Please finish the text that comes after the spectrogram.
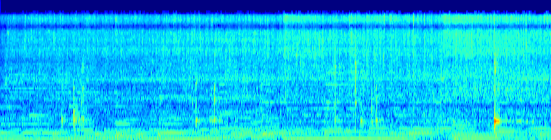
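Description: Cashew and tomato paste fries gently in oil over low heat, a soft continuous sizzle broken by faint scrapes and taps of stirring and one sharper clink, close and quiet with no voices.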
